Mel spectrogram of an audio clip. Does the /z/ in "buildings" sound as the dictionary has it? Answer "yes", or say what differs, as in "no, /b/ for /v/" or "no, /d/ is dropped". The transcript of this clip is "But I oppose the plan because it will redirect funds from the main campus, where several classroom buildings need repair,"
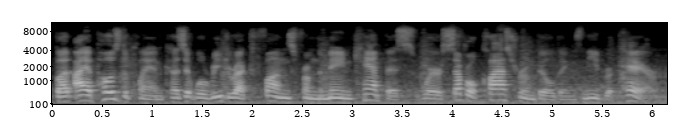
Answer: yes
